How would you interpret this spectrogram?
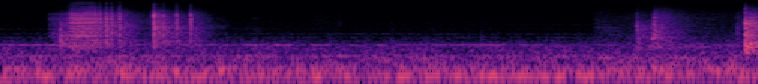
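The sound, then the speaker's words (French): Wooden floorboards creak underfoot in a few short bursts, one near the start and another toward the end, over a quiet, low background hum. “Le plancher.”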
